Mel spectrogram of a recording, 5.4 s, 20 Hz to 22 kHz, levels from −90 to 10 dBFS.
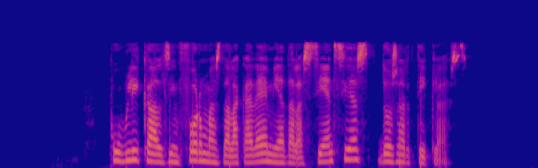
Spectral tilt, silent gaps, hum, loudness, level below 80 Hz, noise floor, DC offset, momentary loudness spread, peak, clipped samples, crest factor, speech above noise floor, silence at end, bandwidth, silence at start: -3.5 dB/octave; none; none; -32 LUFS; -68 dBFS; under -90 dBFS; under 0.1%; 6 LU; -14 dBFS; under 0.1%; 20 dB; over 58 dB; 0.75 s; 8 kHz; 1.1 s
